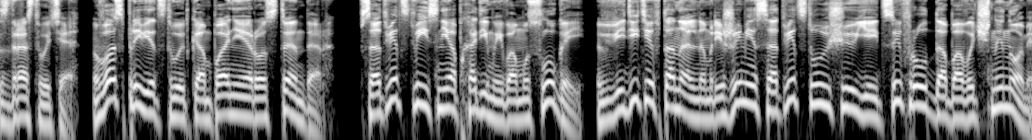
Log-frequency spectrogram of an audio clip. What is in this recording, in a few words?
M IVR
